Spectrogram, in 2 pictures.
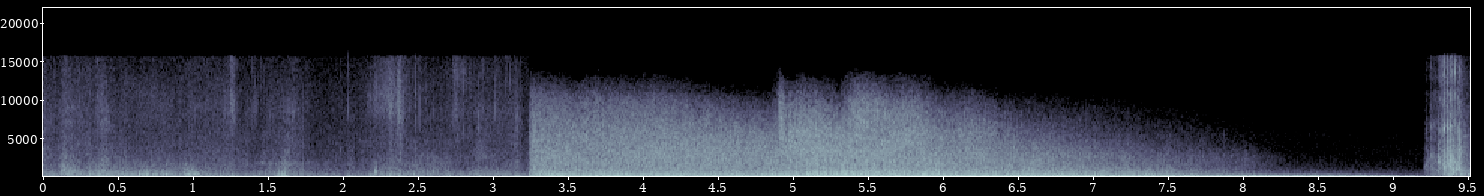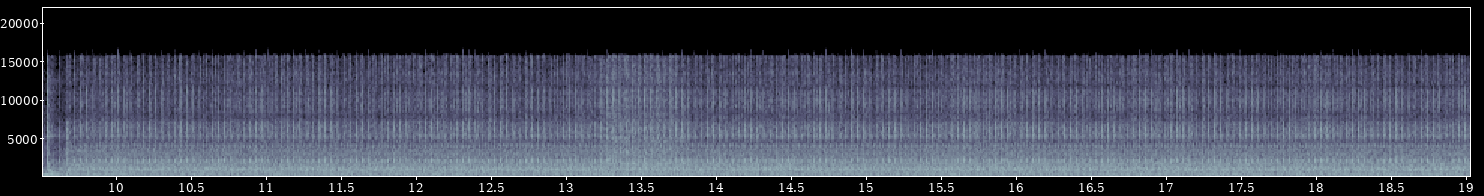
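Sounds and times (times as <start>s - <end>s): steady mechanical whirr: 9.2s - 19.0s.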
